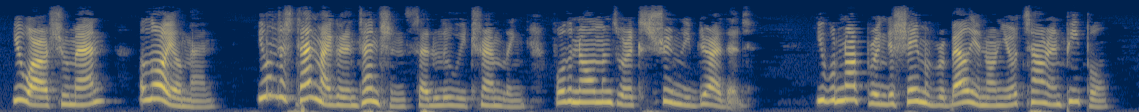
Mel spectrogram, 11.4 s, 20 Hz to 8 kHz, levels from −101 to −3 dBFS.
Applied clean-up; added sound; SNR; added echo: none; none; none; none.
